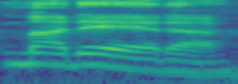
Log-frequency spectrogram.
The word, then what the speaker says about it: Madeira: And it's pronounced Madeira. Oh, go down to the harbor or gargle the Spanish so much. Portuguese, Mary! It's Portuguese!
